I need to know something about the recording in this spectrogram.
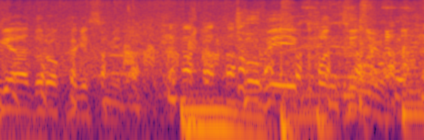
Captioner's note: laughing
